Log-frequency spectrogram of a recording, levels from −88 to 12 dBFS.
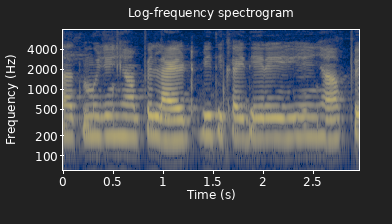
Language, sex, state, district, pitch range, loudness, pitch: Hindi, female, Haryana, Rohtak, 185-195 Hz, -19 LUFS, 190 Hz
